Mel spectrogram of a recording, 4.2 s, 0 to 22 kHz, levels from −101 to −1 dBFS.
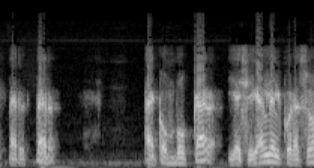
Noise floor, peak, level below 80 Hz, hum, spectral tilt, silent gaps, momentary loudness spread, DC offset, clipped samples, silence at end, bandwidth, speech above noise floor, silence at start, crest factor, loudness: -62 dBFS; -12 dBFS; -68 dBFS; none; -5.5 dB/octave; none; 7 LU; under 0.1%; under 0.1%; 0 s; 15 kHz; 37 dB; 0.1 s; 16 dB; -25 LUFS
